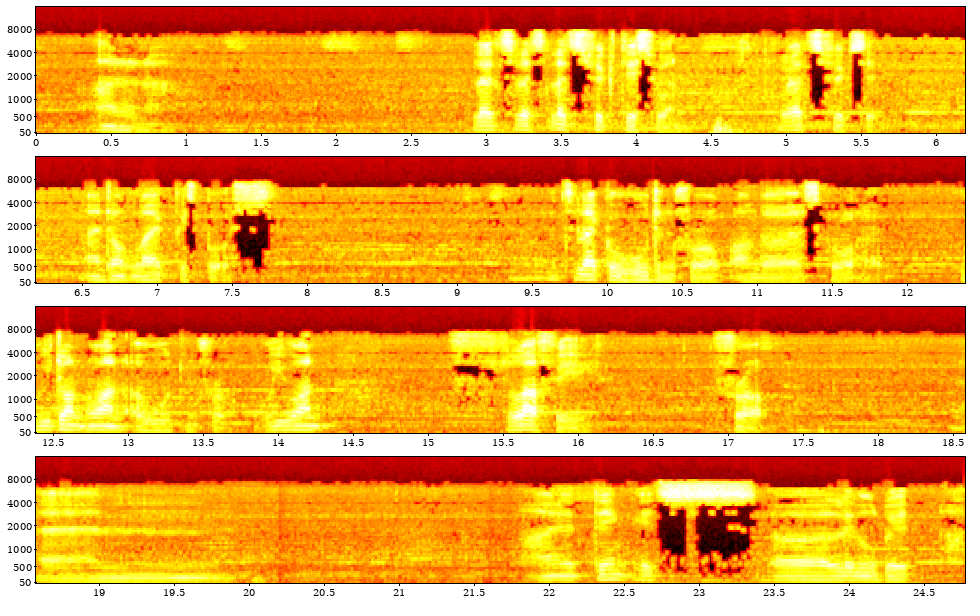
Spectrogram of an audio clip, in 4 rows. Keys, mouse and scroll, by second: 2.8 click.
